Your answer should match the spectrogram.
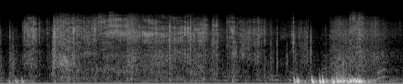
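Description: Something is torn open with a rough, crackly rasp lasting a couple of seconds, followed by louder rustling and a few thumps.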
